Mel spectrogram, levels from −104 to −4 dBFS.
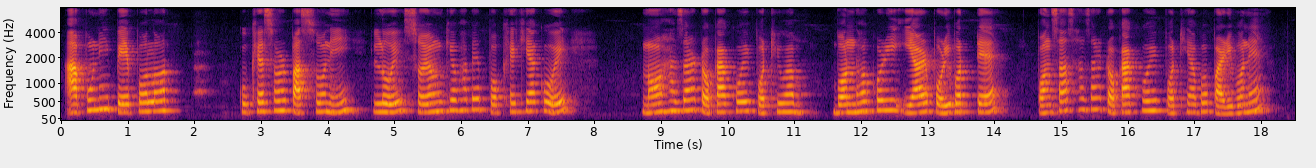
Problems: constant background noise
